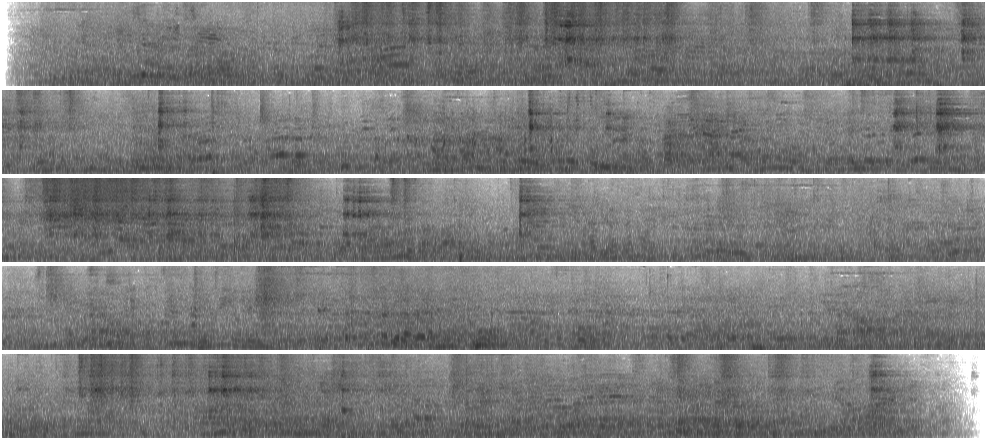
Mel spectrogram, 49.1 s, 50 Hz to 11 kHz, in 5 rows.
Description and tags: Recorded at the Asakusa Sanja Matsuri. Metallic sound is people shaking Omikuji, a metal box containing fortune sticks. Recording also contains voices and general atmos. Recorded on a Zoom H4 in May 2008. Unprocessed apart from a low frequency cut.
